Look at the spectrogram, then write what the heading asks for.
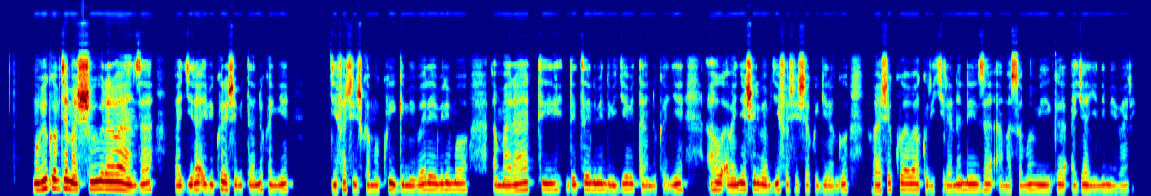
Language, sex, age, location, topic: Kinyarwanda, male, 25-35, Nyagatare, education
